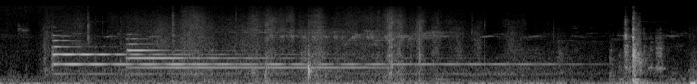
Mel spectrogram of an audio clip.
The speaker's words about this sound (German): Es ist die erste von einigen Klingeln, die ich drücken werde, auf der Blumenstock steht.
